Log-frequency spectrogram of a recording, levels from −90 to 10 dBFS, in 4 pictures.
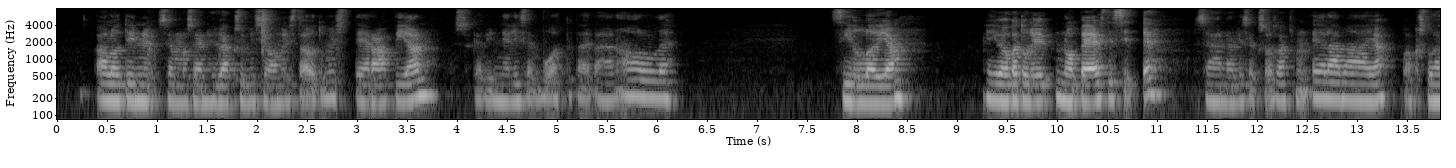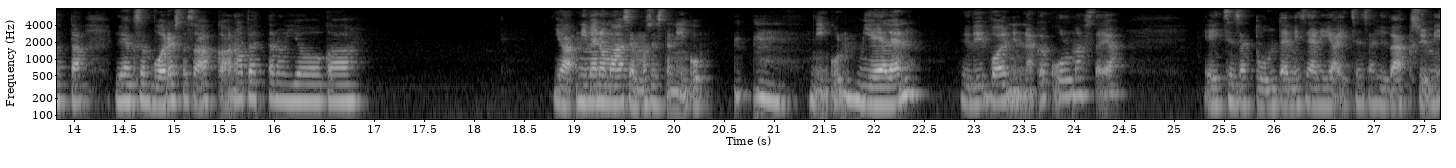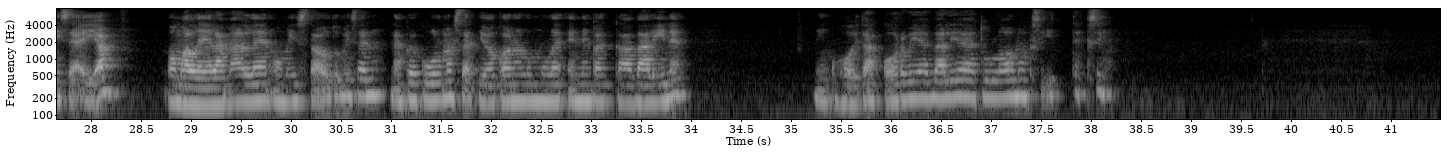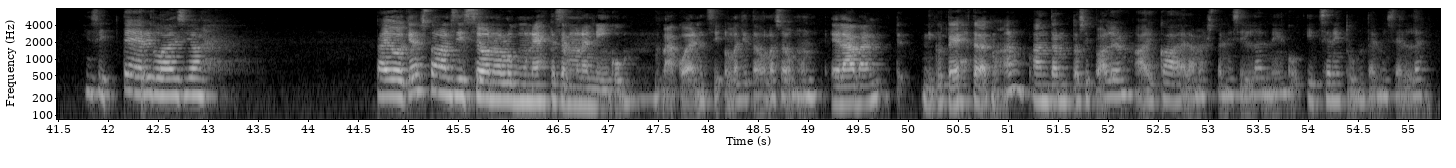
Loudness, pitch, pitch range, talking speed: -31 LUFS, 180 Hz, 170-215 Hz, 110 wpm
